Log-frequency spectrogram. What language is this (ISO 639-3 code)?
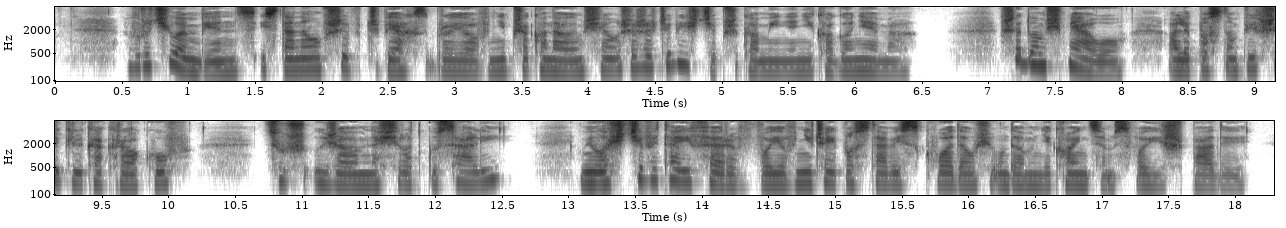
pol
